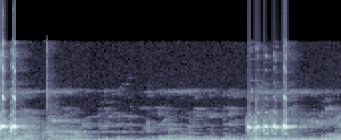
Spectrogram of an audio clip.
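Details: Bulbul lure call for prompting silent yellow-vented bulbuls to sing: a couple of bright notes at the start, then a rapid five-note bubbling phrase, over a steady low hum.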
